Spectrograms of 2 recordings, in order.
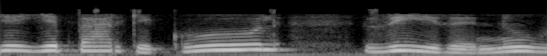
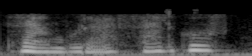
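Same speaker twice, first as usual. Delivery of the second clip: plain reading voice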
